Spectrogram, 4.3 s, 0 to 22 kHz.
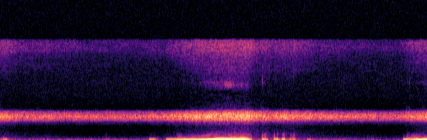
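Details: Sleeping large orange cat, 14 December 2017; a drawn-out low, raspy snore rises gently, followed by a few short stuttering breaths and the start of another snore, with a constant high-pitched hum behind.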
